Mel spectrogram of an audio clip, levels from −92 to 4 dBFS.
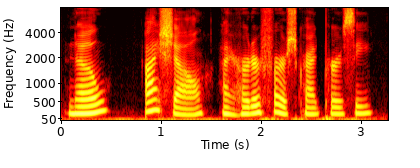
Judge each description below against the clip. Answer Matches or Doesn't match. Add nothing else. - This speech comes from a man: Doesn't match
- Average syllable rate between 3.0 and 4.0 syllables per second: Matches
